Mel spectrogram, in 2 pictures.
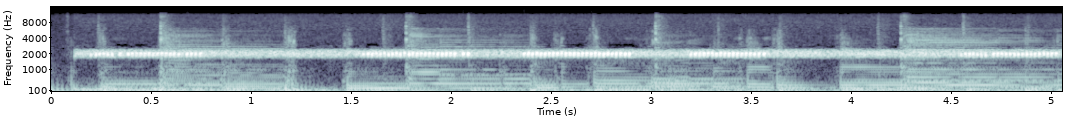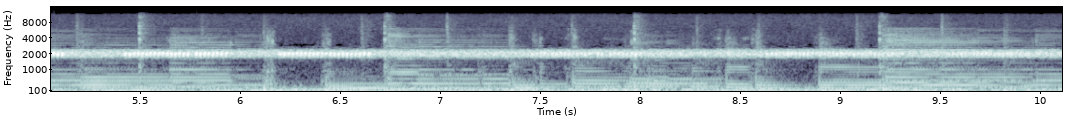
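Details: Single male prairie mole cricket calling in Oklahoma, a call made from March that usually starts at sunset, wind noise filtered out. A steady high buzzing trill, broken into chirp-like bursts early, then continuous. Faint music-like tones underneath.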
